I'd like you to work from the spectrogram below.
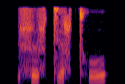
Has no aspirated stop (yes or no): no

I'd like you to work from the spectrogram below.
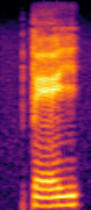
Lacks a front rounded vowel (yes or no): yes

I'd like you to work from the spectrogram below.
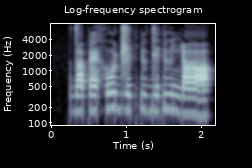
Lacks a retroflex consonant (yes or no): no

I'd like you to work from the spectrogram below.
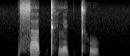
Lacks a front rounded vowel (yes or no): yes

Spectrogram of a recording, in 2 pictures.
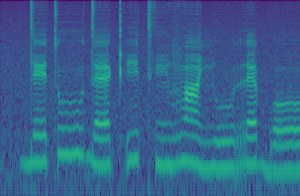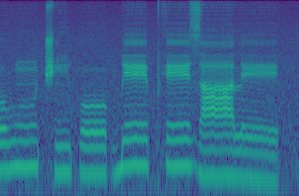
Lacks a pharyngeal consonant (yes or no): yes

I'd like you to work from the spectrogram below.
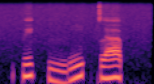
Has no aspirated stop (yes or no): yes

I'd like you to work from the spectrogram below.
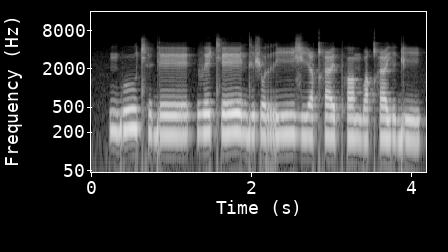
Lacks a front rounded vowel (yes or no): yes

